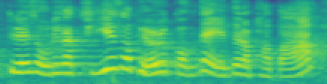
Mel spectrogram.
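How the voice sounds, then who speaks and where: Young female tutor, high pitch, casual classroom explaining, frequent check-ins. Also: lively intonation, fairly quick, a little hiss or hum. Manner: chatty, checks in with students often. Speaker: teacher. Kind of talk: grammar lesson to students.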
